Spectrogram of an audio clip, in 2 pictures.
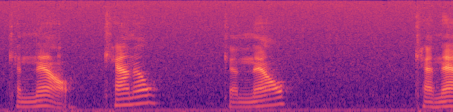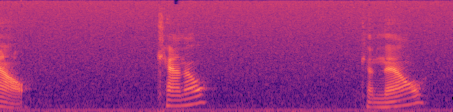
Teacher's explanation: Наголос на другий склад.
